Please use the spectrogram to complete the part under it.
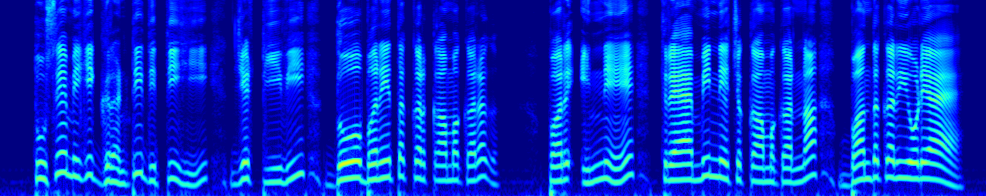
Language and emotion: Dogri, angry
